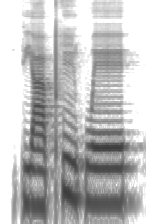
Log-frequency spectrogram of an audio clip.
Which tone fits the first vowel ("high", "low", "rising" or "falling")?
low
